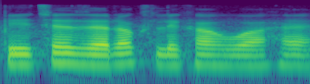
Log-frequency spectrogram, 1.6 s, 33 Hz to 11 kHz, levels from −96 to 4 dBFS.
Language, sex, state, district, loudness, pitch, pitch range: Hindi, male, Arunachal Pradesh, Lower Dibang Valley, -16 LUFS, 125 Hz, 125-130 Hz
